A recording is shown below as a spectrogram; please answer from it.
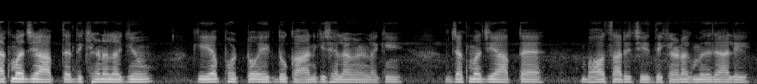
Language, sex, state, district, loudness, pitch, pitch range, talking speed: Kumaoni, male, Uttarakhand, Uttarkashi, -19 LUFS, 115 Hz, 115-120 Hz, 180 wpm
